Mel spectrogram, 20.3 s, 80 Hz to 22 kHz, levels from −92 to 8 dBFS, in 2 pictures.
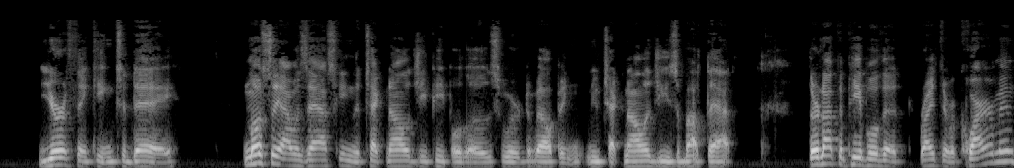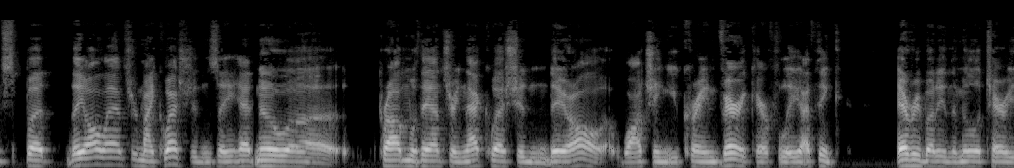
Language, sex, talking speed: English, male, 160 wpm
